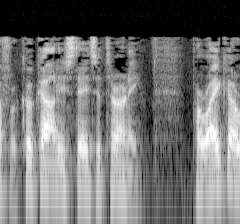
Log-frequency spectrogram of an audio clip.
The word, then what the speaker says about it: Peraica: Parika rhymes with America.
